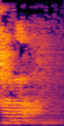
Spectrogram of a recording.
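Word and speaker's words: hara (χαρά): It's hara. It's a guttural. But I don't have the guttural because I don't have much throat anymore after the accident. But it's C-H-A-R-A. Other people pronounce it chara. But I have the benefit of learning from a Greek. So hara sounds so much better. And the root word, ha, which is C-H-A-R or X-A-R in the Greek lettering, is a root word for these other words.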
